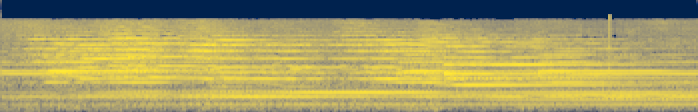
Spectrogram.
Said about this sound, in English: here's the sound of some of the bells of one of the many, many churches in Odessa, which we heard while we were wandering around.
